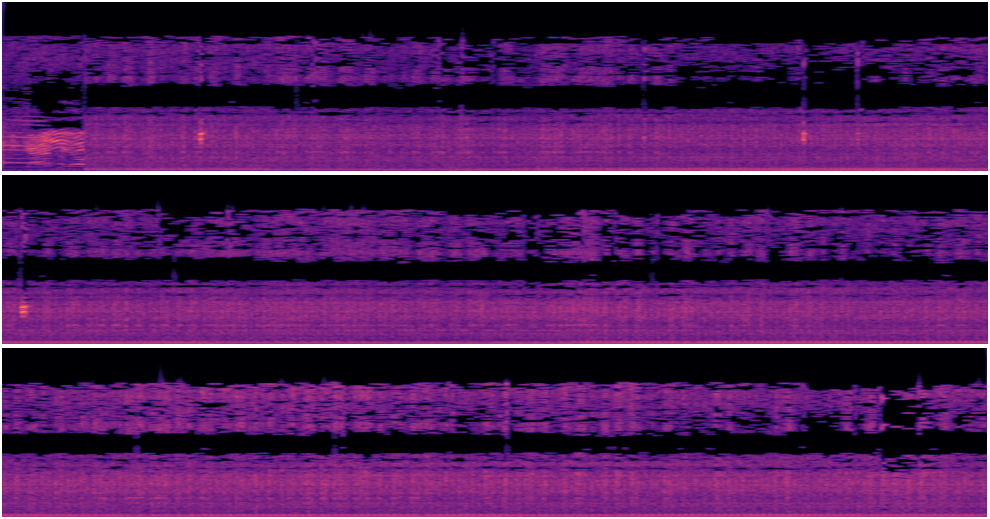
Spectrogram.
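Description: A vehicle engine running steadily at a low, even hum that gets a little louder about halfway through.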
